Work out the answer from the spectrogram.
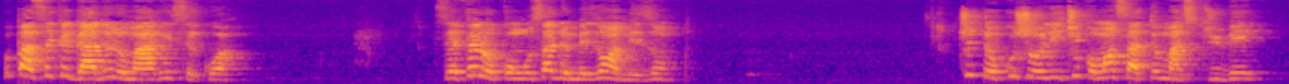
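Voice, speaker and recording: A middle-aged woman from Cameroon, giving blunt, animated advice and calling her listeners dear. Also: fairly high pitch, moderate pace, long pauses, echoey room. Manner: blunt, animated, calls listeners "maman" and "ma chérie". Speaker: business owner. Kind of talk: frank advice monologue.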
